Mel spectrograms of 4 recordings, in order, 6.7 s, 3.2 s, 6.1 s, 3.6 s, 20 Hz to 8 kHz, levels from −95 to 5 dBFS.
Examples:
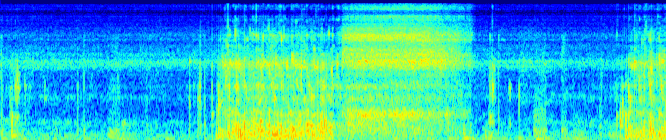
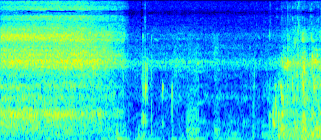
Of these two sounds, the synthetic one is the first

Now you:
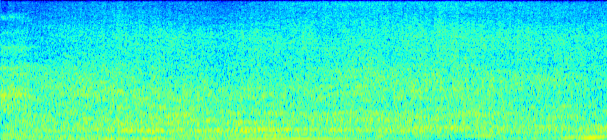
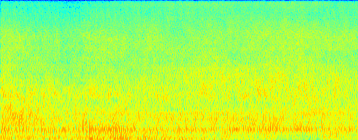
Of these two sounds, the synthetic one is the second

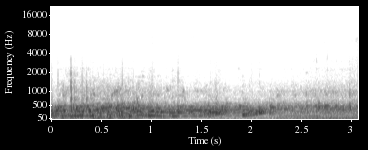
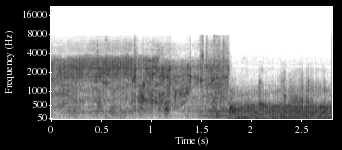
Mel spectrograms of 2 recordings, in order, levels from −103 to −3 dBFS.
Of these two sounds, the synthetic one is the second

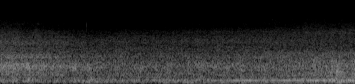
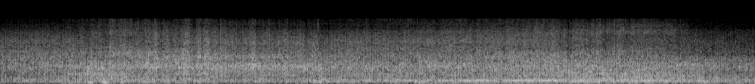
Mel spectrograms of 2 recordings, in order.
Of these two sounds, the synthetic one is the second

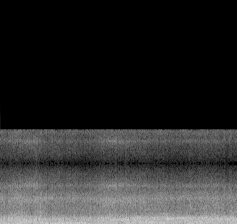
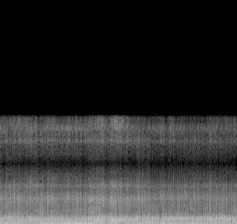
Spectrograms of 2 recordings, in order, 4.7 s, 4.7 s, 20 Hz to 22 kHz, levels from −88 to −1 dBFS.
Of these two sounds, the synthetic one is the second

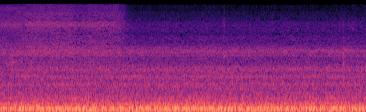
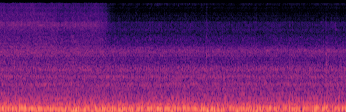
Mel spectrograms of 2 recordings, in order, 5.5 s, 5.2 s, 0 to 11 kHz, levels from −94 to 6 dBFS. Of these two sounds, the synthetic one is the second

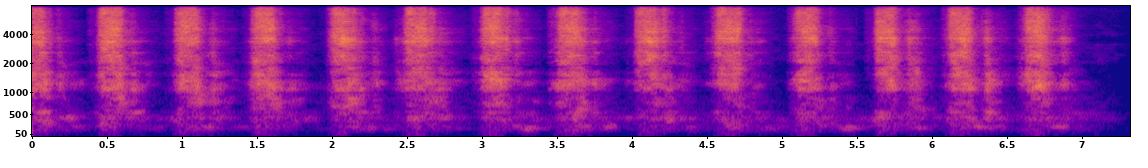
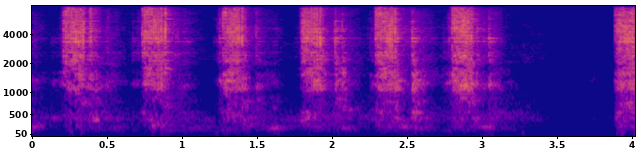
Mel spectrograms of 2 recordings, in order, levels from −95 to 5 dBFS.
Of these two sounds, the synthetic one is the first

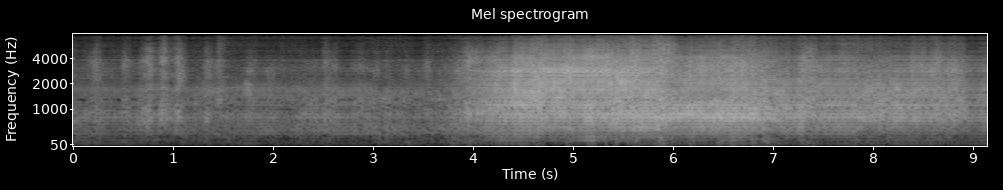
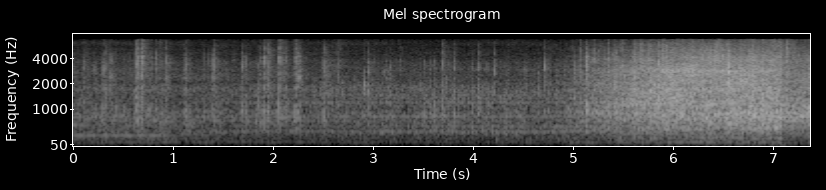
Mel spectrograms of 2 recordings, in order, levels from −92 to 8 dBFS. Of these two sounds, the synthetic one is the first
